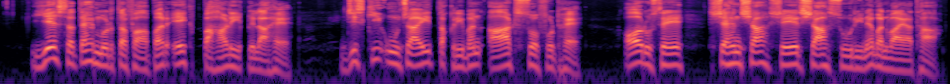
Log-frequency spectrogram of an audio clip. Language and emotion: Urdu, neutral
